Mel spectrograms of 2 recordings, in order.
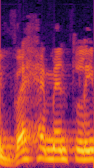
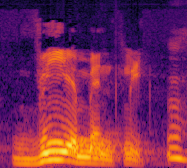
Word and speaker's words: vehemently: go about that oh many people say vehemently because when they see the spelling they see the letter sequence that has vehement but that is not not the correct pronunciation when you strongly deny to divulge information like maybe police officers you don't say police vehemently refused to talk to the journalists no you say vehemently vehemently they vly refused to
